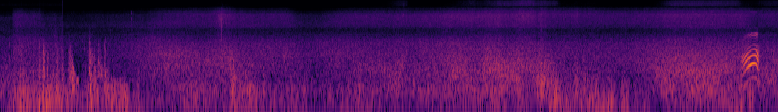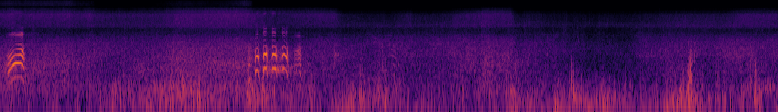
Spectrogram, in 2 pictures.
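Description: Surf breaking and washing over a rocky shore, with wind buffeting the microphone throughout. About halfway through come two short, loud calls that rise and fall, a second apart, and a quick run of short calls follows a few seconds later.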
